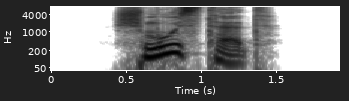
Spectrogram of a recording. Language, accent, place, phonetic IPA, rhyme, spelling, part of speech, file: German, Germany, Berlin, [ˈʃmuːstət], -uːstət, schmustet, verb, De-schmustet.ogg
- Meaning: inflection of schmusen: 1. second-person plural preterite 2. second-person plural subjunctive II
